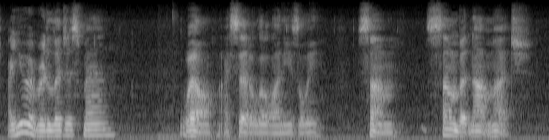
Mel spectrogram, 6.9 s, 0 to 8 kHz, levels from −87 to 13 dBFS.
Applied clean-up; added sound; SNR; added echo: none; none; none; none.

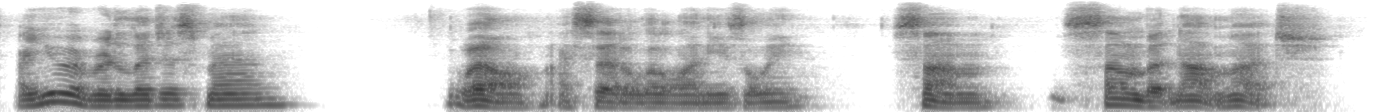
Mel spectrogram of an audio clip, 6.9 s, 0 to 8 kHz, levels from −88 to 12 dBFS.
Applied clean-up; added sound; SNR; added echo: neural mask model Resemble Enhance denoiser.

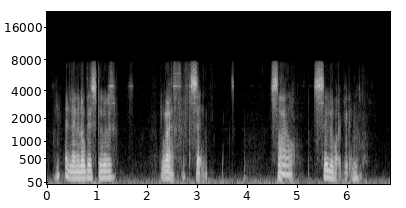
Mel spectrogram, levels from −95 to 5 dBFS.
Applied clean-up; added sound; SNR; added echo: neural diffusion model UNIVERSE++.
